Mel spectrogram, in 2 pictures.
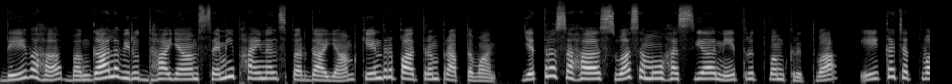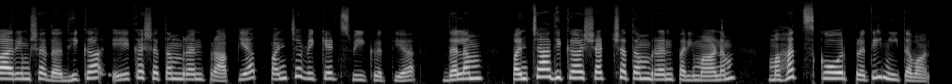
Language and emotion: Sanskrit, neutral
